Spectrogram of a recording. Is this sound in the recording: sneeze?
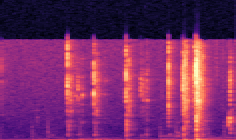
no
